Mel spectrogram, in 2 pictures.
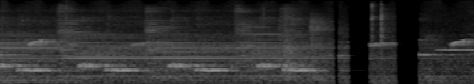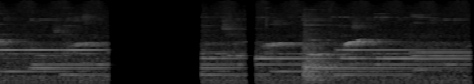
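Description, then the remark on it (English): A cuckoo clock sounds, with steady ticking and bright repeating melodic tones, broken by a couple of short silent gaps. No one speaks. “And there's the cuckoo clock again.”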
